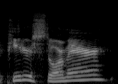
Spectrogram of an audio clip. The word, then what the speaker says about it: Peter Stormare: And then, I don't know if I'm pronouncing this correctly. Peter Stormare.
